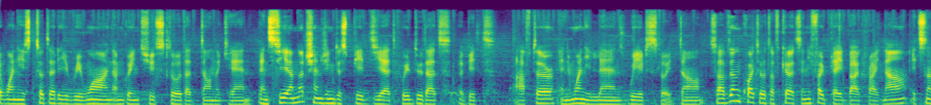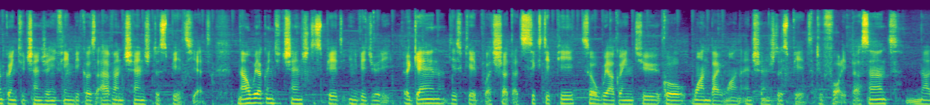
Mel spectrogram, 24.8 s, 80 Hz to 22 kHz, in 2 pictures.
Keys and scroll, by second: 1.3 b, 8.3 b, 10.2 a, 14.3 space, 23.0-23.8 typing.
